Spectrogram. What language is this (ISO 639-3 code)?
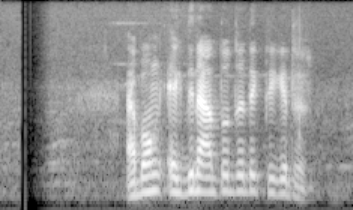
ben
